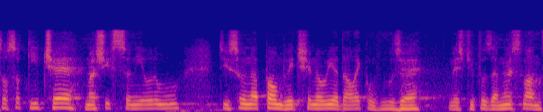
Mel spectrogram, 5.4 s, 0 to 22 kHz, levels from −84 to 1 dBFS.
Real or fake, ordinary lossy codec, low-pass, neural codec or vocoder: fake; MP3, 48 kbps; 7.2 kHz; codec, 16 kHz, 0.5 kbps, X-Codec, HuBERT features, trained on balanced general audio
